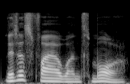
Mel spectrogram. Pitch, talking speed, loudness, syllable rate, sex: 140 Hz, 230 wpm, -15 LUFS, 4.4 syllables/s, male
